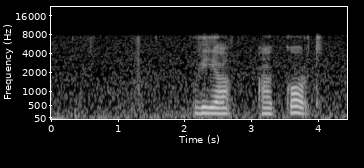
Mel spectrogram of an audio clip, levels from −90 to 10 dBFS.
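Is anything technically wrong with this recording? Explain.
Yes. Throughout the speech there is overdone noise removal: an aggressive reducer is cutting individual frequency bands whenever they sit near its noise estimate, taking quiet speech detail with them. The pauses fall to near silence with twinkling specks. Unlike a noise gate, the cutting happens band by band rather than muting everything at once.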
